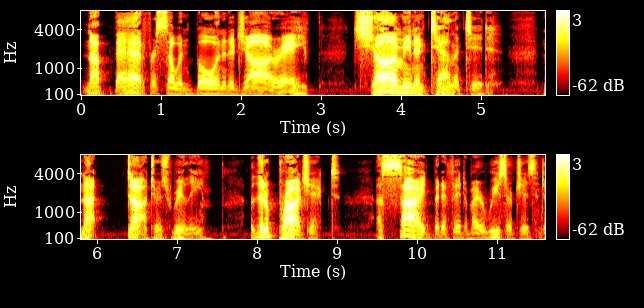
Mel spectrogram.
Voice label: dark elf voice auditions; divayth fyr

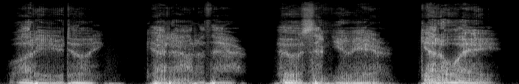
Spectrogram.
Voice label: dark elf voice audition; balyn omavel

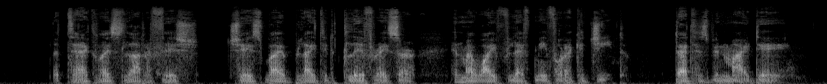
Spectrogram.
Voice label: dark elf, voice auditions

